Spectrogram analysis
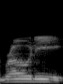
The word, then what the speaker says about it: Rhode: to find you as r h o d e pronounced road e correct yep r h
